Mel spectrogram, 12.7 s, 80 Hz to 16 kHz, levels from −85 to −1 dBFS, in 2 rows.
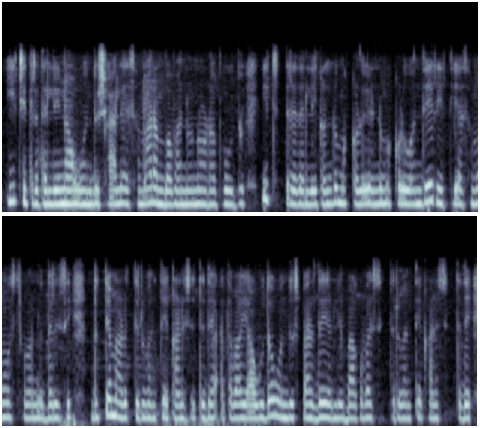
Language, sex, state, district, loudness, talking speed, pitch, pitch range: Kannada, female, Karnataka, Bijapur, -19 LUFS, 120 wpm, 230 Hz, 225-240 Hz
